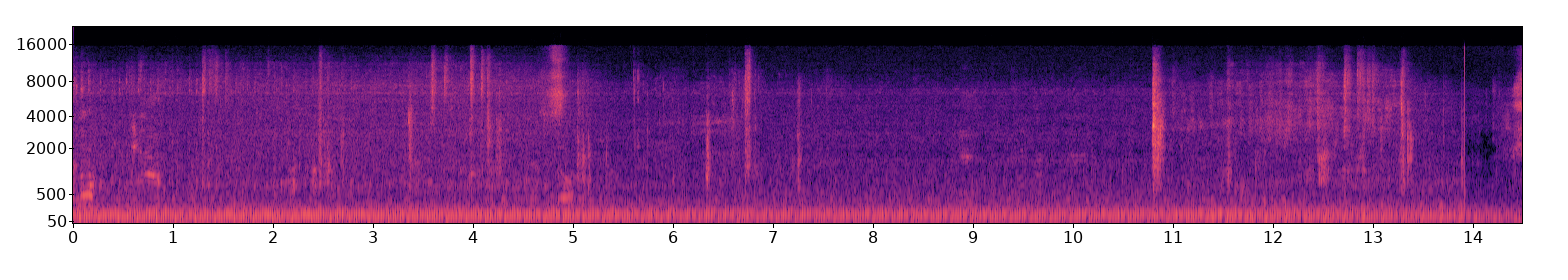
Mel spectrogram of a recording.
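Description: An old convertible car, fixed up, with its engine running nearby as a steady low rumble throughout, with faint talk and a few clicks over it.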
